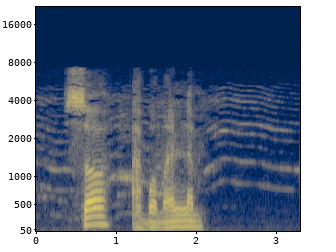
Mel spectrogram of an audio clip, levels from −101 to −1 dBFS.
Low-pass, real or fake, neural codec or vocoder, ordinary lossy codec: 7.2 kHz; real; none; AAC, 32 kbps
